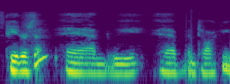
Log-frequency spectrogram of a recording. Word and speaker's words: Pederson: Pederson is P-E-D as in David, E-R-S-O-N. So it looks like Pederson, but it's pronounced Pederson.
